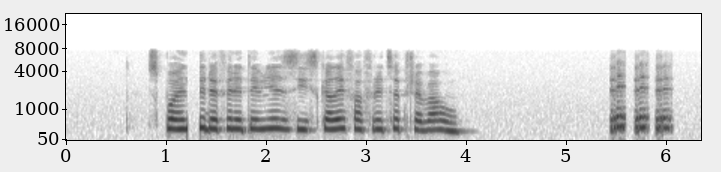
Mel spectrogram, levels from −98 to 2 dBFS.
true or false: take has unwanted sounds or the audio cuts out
true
